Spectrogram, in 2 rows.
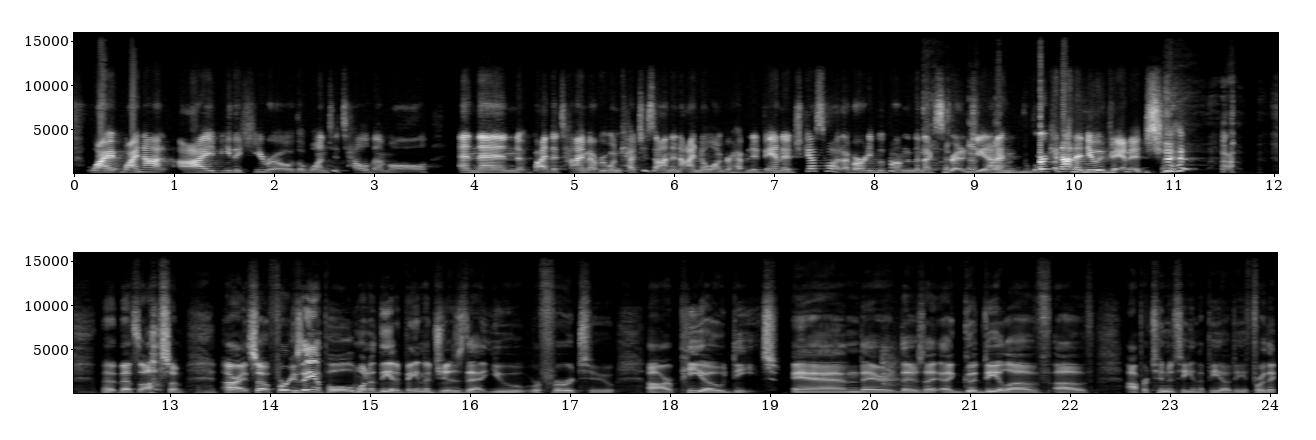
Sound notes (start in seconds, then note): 10.9 laughs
